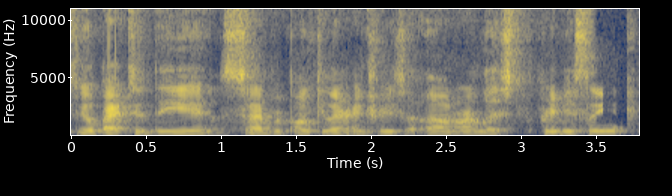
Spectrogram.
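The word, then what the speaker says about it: CBR+PNK: go back to the cyberpunk entries on our list previously is a game it's called I'm going to pronounce it cyber punk but it's spelled CBR plus PNK it is a small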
